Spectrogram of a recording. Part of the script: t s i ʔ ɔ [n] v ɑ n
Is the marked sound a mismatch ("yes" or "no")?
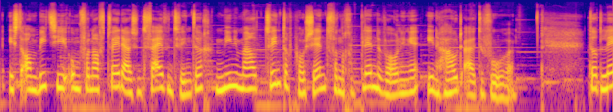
yes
